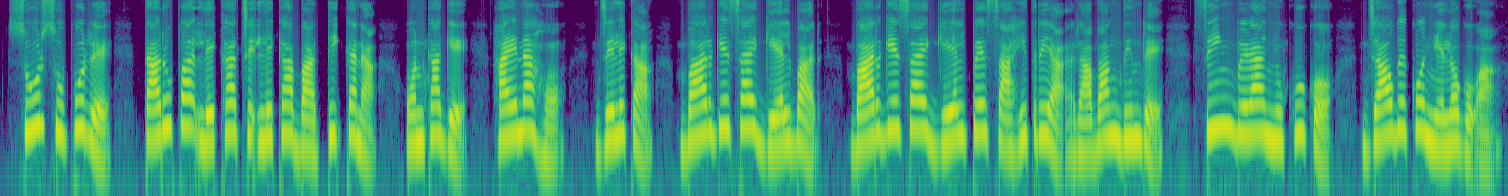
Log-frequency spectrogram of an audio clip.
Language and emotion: Santali, neutral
